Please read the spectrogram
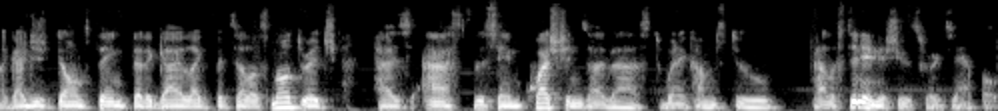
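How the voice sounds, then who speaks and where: A man talks at a fairly quick pace in a very deep, low pitch. His pitch swings very widely. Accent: New York. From New York City. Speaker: podcast host. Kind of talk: interview conversation.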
